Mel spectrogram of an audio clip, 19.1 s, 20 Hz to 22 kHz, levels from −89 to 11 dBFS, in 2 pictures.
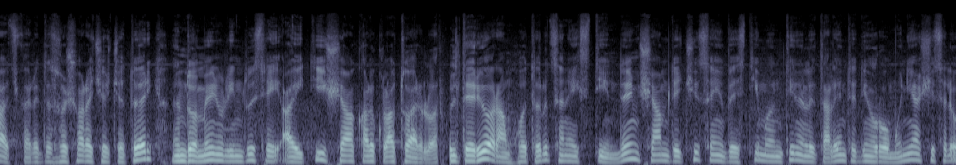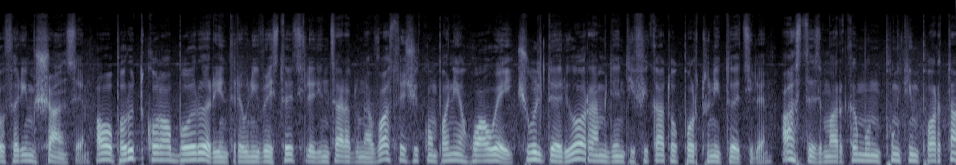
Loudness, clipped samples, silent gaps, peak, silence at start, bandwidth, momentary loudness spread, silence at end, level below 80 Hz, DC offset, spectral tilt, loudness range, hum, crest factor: -23 LUFS; under 0.1%; none; -6 dBFS; 0 s; 15.5 kHz; 8 LU; 0 s; -52 dBFS; under 0.1%; -6 dB/octave; 4 LU; none; 16 dB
